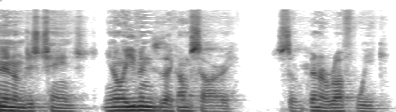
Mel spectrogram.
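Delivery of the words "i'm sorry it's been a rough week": imitating a humbled man, low and very soft; quiet, deflated admission; subdued apology. Shop owner apologising after his demeanor changed, subdued.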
